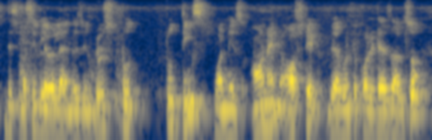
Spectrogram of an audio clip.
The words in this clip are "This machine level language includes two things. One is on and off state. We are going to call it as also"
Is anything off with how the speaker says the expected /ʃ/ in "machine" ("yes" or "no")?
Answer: yes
